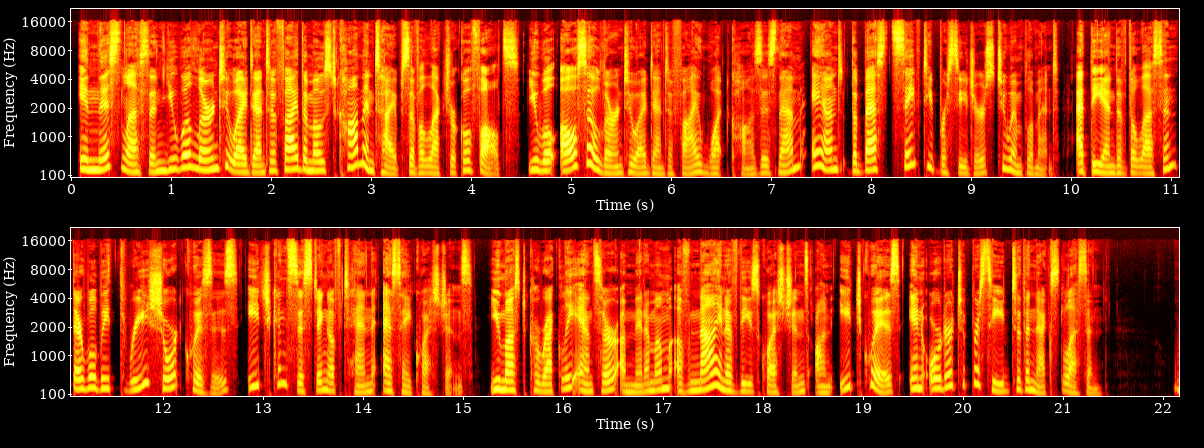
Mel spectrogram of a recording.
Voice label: eLearning Sample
